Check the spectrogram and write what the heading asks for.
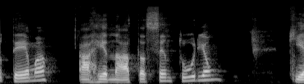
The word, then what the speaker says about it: Centurion: Eu pronunciei o seu nome certo? Centurion.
